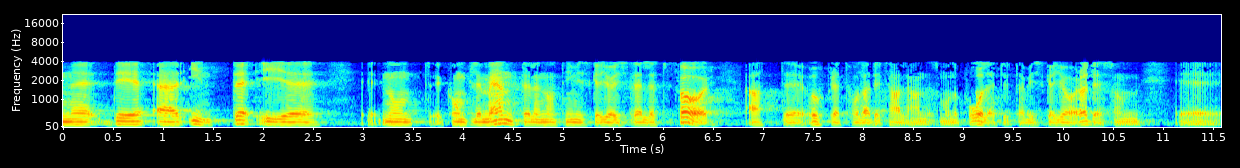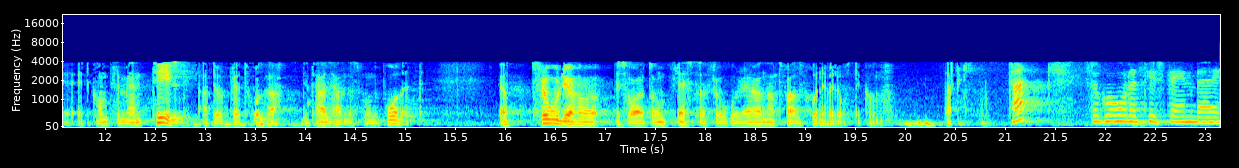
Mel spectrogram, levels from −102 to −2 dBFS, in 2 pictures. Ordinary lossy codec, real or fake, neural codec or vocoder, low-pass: AAC, 16 kbps; real; none; 7.2 kHz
